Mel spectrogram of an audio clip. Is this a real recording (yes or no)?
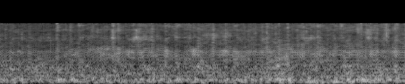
no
